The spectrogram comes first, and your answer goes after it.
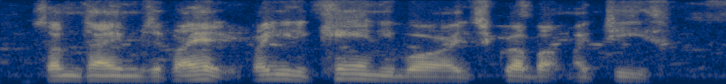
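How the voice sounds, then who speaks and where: Speaking with a Boston accent, a man talks at a fairly quick pace in a fairly low pitch with ordinary pitch variation. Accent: faint South Boston trace. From South Boston. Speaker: live streamer. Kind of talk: casual chat. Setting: live stream.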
